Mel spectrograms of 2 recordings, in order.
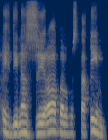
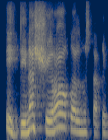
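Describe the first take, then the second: First: Siratal begins with a z sound. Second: Siratal begins with an sh sound. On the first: "Logat Mesir dan menggunakan za" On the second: "di makhrajnya bagian pipi. Sya"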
